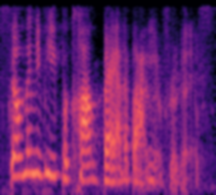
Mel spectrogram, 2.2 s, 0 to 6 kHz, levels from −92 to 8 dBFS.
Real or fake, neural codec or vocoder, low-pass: fake; codec, 24 kHz, 1.5 kbps, HILCodec; 5.4 kHz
